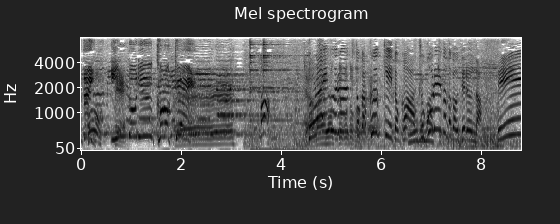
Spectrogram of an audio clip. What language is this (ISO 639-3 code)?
jpn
